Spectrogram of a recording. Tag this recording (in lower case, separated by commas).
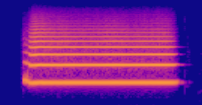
musical instrument, music, trumpet, brass instrument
